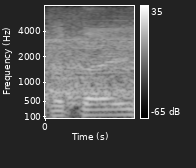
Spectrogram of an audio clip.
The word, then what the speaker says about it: Bethea: By the way, a lot of people call him Bethea. We're calling him Bethea. Why? Because he introduced himself tonight as Antoine Bethea. And here is the three-syllable man right now.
